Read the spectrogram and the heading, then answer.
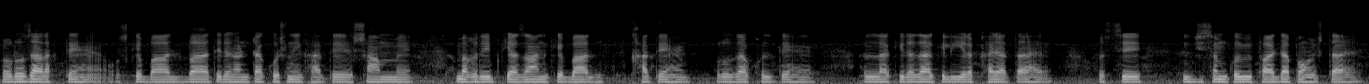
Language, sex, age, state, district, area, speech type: Urdu, male, 18-30, Bihar, Darbhanga, urban, spontaneous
